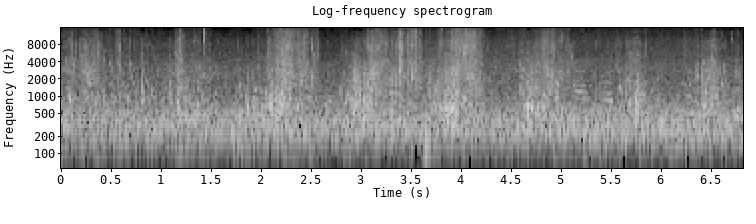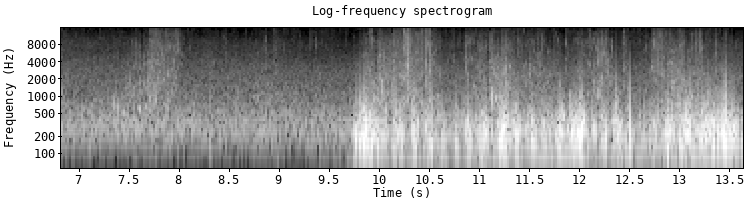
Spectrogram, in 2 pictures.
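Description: Shallow water laps and trickles gently over stones.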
